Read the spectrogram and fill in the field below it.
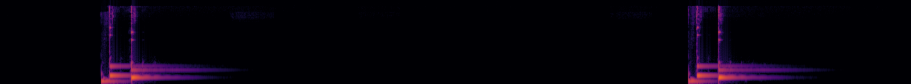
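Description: A short electronic chime sounds twice.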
